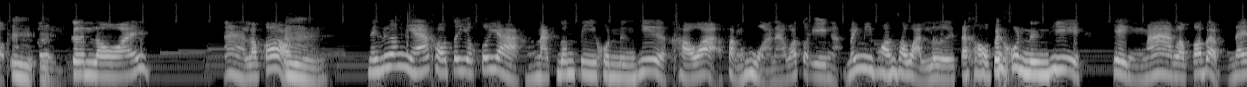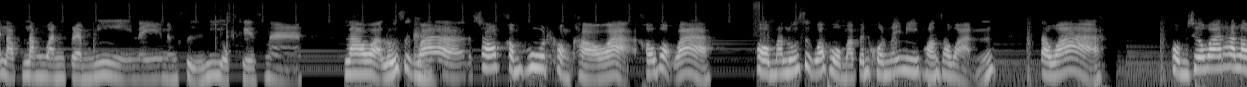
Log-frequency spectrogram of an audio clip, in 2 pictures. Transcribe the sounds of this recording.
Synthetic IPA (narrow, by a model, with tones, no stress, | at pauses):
kɤː˧nlɔː˦˥j | ʔaː˨˩lɛː˦˥wkɔː˥˩ | na˧jɾɯ˥˩əŋni˦˥ɐkʰa˦˥wt͡ɕa˨˩jo˦˥k̚t̪u˧əjaː˨˩ŋna˦˥k̚do˧nt̪iː˧kʰo˧nːɯ˧ŋt̪ʰiː˥˩kʰa˦˥wʔa˨˩fa˩˦ŋhu˨˩˦ɐna˦˥waː˥˩t̪u˧ɐʔeː˧ŋʔa˨˩ma˥˩jmiː˧pʰɔː˧ns̬a˧wa˩˦nlɤː˧jt̪ɛː˨˩kʰa˦˥wpe˧nkʰo˧nːɯ˧ŋt̪ʰiː˥˩ | ke˨˩ŋmaː˥˩k̚lɛː˦˥wkɔː˥˩bɛː˨˩p̚daː˥˩jɾa˦˥p̚la˧ŋwa˧nkɾɛ˧mːiː˥˩na˧jna˩˦ŋsɯː˩˦t̪ʰiː˥˩joː˧kʰeː˦˥sna˦˥ | ɾa˧wʔa˨˩ɾuː˦˥sɯ˨˩k̚waː˥˩t͡ɕʰɔː˥˩p̚kʰa˧mpʰuː˥˩t̪̚kʰɔː˩˦ŋkʰa˦˥wʔa˨˩kʰa˦˥wbɔː˨˩k̚waː˥˩ | pʰo˩˦mʔa˧ɾuː˦˥sɯ˨˩k̚waː˥˩pʰo˩˦mʔa˨˩pe˧nkʰo˧nma˥˩jmiː˧pʰɔː˧nsa˧wa˨˩˦n | t̪ɛː˨˩waː˥˩ | pʰo˨˩˦mt͡ɕʰɯ˥˩ɐwaː˥˩t̪ʰaː˥˩ɾa˧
